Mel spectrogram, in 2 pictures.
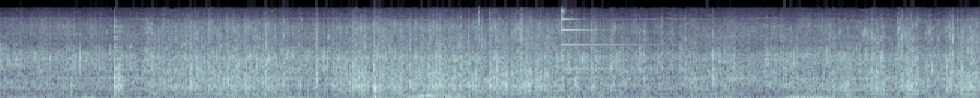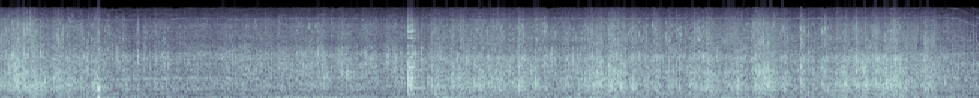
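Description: Electric hand mixer whisking a creamed butter-and-sugar mixture as the eggs are worked in, a steady whirring churn with a few sharp clicks along the way.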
